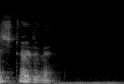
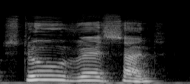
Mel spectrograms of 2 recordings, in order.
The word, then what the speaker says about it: Stuyvesant: I can't say it right. I say Sturtevant. It's Stuyvesant. Peter Stuyvesant.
